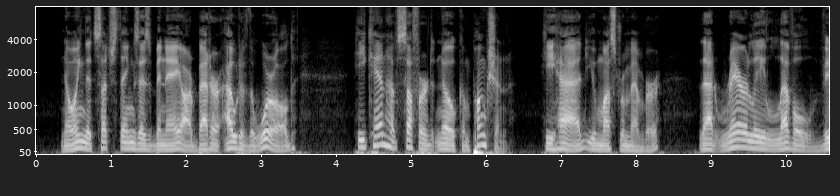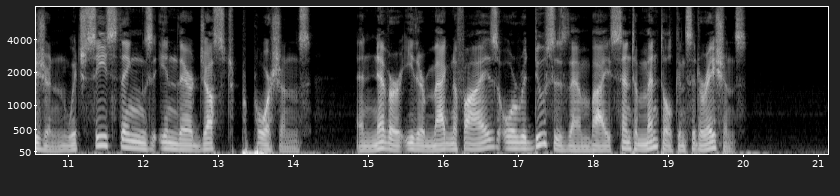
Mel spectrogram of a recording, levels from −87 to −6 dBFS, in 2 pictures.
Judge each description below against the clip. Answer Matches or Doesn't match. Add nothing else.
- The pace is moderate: Doesn't match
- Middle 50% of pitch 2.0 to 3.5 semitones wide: Doesn't match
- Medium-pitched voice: Doesn't match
